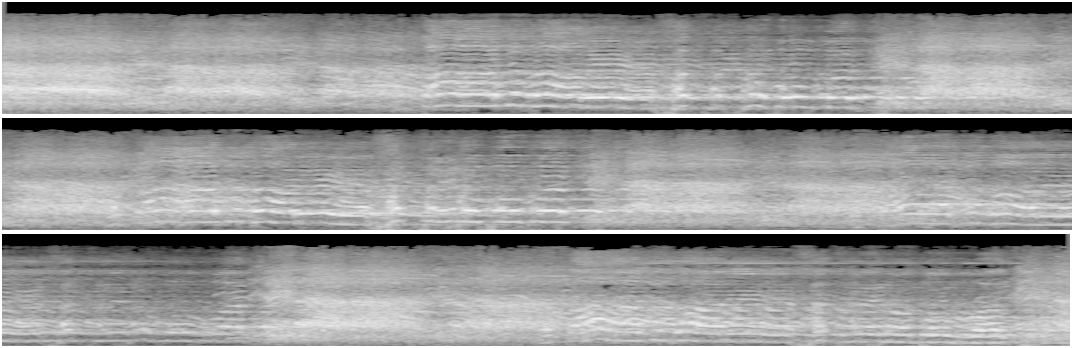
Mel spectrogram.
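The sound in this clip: A crowd at a rally chants religious and political slogans, including one about the lion and Tajdar-e-Khatm-e-Nabuwat. A voice leads each slogan and the crowd roars its answer, repeating in loud call-and-response bursts.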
